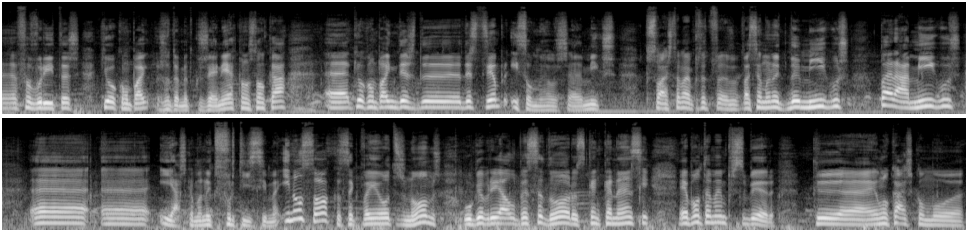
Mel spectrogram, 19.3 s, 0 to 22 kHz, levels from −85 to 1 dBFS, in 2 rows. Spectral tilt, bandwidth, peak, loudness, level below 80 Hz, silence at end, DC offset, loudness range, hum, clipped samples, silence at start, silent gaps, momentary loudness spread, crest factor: -6.5 dB/octave; 15.5 kHz; 0 dBFS; -15 LUFS; -36 dBFS; 0 s; under 0.1%; 3 LU; none; under 0.1%; 0 s; none; 8 LU; 14 dB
